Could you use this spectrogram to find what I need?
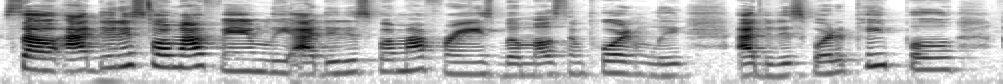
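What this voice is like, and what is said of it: Southern US accent. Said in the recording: “The Southern accent that y'all tune into every time.”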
